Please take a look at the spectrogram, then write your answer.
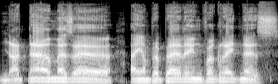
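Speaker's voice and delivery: put-on Italian-sounding accent. Called to dinner by his mother, the young Napoleon answers in an Italian-sounding Napoleon voice. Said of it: "that sounded more Italian then".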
